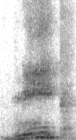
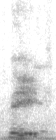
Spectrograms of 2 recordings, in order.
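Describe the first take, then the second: First: The vowel is a high, tense 'ee' sound. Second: The vowel is lower, looser, with extra air. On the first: The speaker calls it wrong. "A lot of people call me Neek, but my name is not Neek" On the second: The speaker calls it right. "the single I usually indicates lower tongue and more air"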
